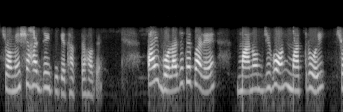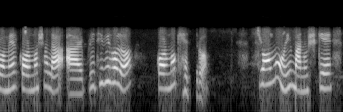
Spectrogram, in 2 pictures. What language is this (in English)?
Bangla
